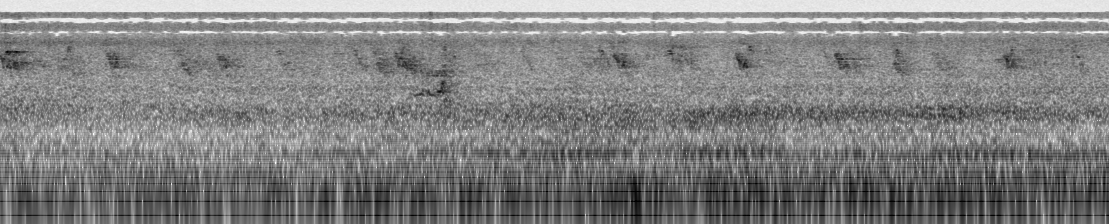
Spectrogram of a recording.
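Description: Small birds chirping outdoors: short, high, falling chirps repeated every half second or so, over a steady low rumble.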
